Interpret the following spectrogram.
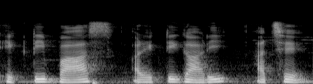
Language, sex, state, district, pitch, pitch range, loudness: Bengali, male, West Bengal, Alipurduar, 115 Hz, 110-125 Hz, -17 LUFS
